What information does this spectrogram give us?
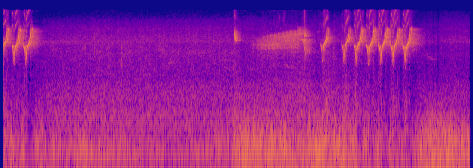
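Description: American goldfinch giving high, thin twittering calls: a quick burst at the start, a drawn-out buzzy note, then a fast string of bright chips, over a soft low rumble.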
